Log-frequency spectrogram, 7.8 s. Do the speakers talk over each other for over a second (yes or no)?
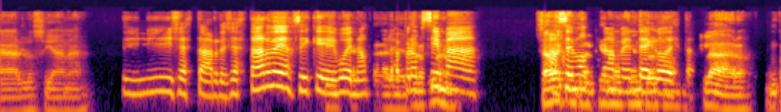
yes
